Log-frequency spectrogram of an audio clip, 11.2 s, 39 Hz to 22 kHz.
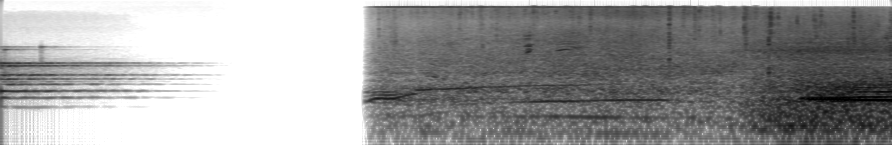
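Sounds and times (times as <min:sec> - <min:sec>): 
road and wind noise of electric scooter riding through traffic: 0:04.6 - 0:11.1.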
